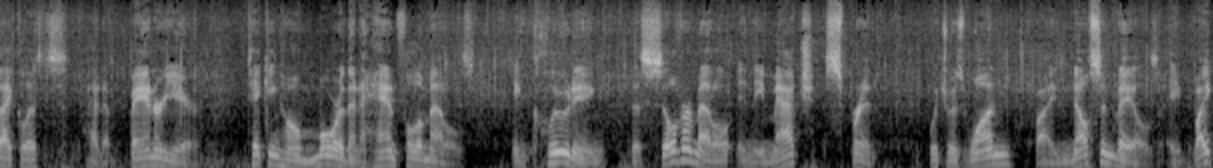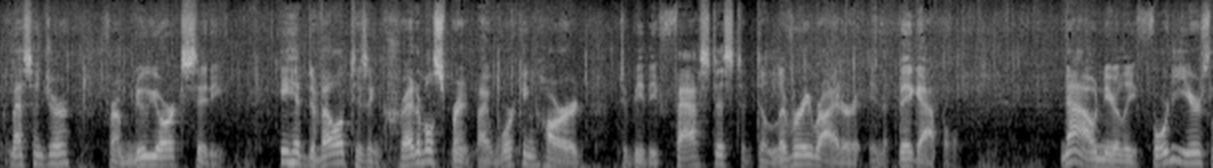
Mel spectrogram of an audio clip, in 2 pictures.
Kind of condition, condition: setting, outdoors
